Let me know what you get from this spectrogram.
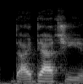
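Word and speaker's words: Didache: A.D it's um it's referred to as the dedicate if you want or die dachi if you want to pronounce it but the dedicate dedicate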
